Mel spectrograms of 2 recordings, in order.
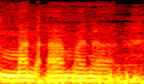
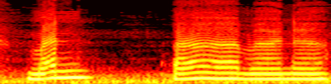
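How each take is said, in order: First: The words run on with no break before amana. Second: There is a brief stop after man before amana. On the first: "Tahqiq kita tadi ya, tetap bacaannya" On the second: "Sakat itu berhenti sejenak, berhenti pada huruf sahih mati"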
